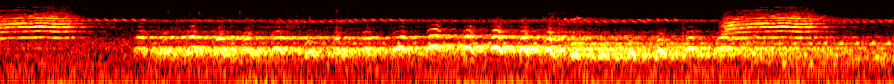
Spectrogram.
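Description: Rainforest ambience full of birds and animals: a steady chorus of droning tonal calls is layered with bright, rising, whistled bird calls that open the scene and return near the end.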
